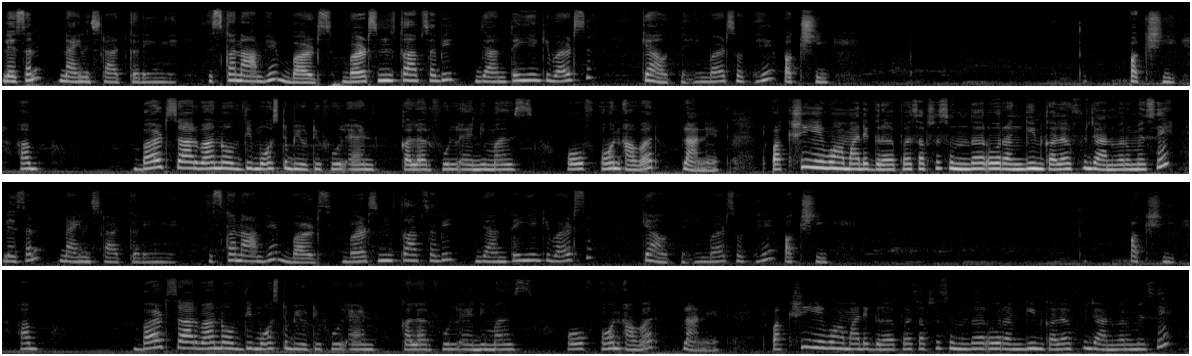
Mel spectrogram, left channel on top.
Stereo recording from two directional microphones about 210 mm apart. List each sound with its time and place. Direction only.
0.0 s a woman's voice: 45° left (ahead or behind)
10.8 s a sound: 50° left (ahead or behind)
11.3 s a woman's voice: 40° left (ahead or behind)
13.2 s a woman's voice: 30° left (ahead or behind); by 23.6 s 50° left (ahead or behind)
